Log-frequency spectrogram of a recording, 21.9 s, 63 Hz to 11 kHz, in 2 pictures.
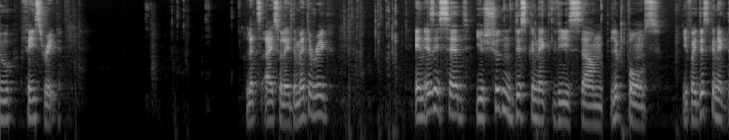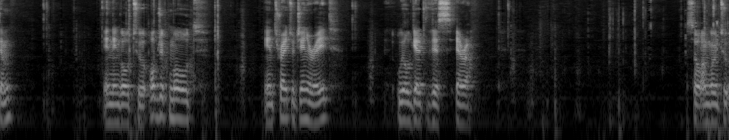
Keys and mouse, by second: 2.7 shift+middle drag, 3.1 click, 3.5 middle click, 4.3 KP_Divide, 5.3 shift+middle click, 5.8 shift+middle click, 5.9 Tab, 6.4 middle click, 8.1 g, 9.0 click, 9.4 g, 10.1 g, 12.1 Tab, 13.1 Tab, 16.4-18.7 drag, 20.6 middle click, 21.8 ctrl+z.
